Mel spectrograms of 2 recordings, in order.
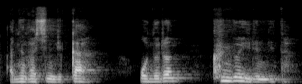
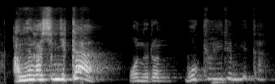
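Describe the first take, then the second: First: Low, subdued YouTuber greeting; low-key mimicked video intro; YouTuber's greeting. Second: Mimicked host greeting in usual pitch; fuller-voiced imitation of a video intro; YouTuber's greeting. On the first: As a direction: imitate a host opening in a low, soft voice. Imitates a YouTuber's daily greeting. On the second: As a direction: open firmly, then ease off. Imitates the YouTuber on another day.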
